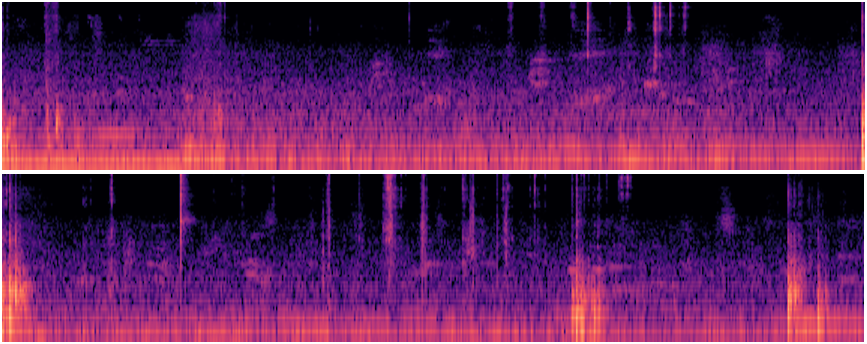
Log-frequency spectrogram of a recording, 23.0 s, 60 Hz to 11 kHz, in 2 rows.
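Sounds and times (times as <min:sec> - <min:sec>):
metal parts clicking and clinking: 0:07.6 - 0:09.3, 0:12.6 - 0:13.2, 0:13.9 - 0:20.0.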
